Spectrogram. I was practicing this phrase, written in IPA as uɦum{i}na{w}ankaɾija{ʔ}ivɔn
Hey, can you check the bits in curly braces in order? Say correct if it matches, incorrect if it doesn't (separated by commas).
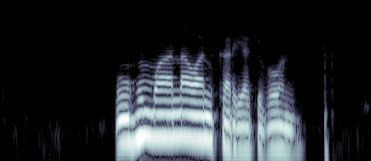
incorrect, correct, incorrect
